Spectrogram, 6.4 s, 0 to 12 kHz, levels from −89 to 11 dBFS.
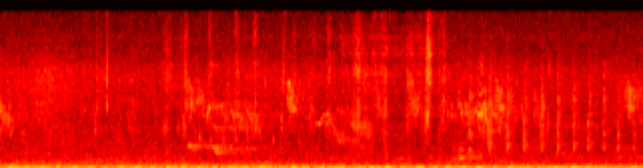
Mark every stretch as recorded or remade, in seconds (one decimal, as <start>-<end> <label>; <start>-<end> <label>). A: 0.0-3.4 recorded; 3.4-4.4 remade; 4.4-6.4 recorded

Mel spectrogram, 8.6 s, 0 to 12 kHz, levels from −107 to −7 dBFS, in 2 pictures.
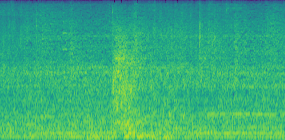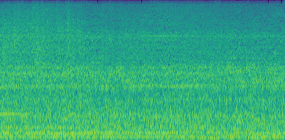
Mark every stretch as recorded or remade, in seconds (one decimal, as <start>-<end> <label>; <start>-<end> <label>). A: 0.0-0.5 remade; 0.5-1.7 recorded; 1.7-3.3 remade; 3.3-5.6 recorded; 5.6-6.4 remade; 6.4-7.5 recorded; 7.5-8.6 remade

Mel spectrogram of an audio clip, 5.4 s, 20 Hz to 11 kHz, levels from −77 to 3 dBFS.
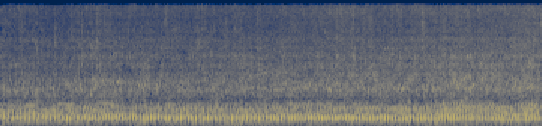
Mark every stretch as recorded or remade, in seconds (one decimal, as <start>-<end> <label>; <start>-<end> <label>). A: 0.0-2.4 remade; 2.4-3.0 recorded; 3.0-5.4 remade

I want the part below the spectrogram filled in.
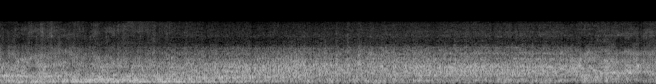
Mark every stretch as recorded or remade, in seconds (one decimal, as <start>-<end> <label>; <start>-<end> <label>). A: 0.0-1.6 remade; 1.6-5.6 recorded; 5.6-6.6 remade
